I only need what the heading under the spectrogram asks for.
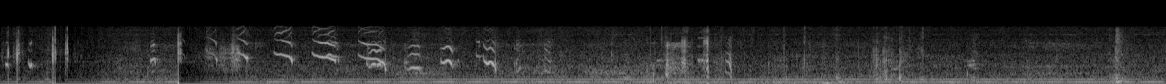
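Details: Schipperke puppies born June 2011 in Oklahoma, offspring of Champion Shacre's Rock N Elvis, indoors: a rapid run of high, wavering whimpers and yips with bent, falling tones between two and four seconds, then scattered squeaks over a steady low hum.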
